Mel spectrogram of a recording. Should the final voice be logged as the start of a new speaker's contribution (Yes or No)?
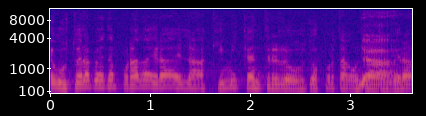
Yes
